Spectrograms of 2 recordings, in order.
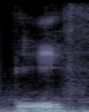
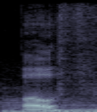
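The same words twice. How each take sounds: First: It is said with an L sound. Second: It is said without an L sound. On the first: The speaker calls it wrong. "like B O L T H" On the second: The speaker calls it right. "like B O T H"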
